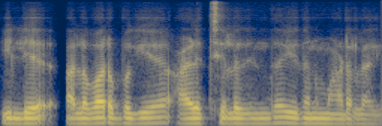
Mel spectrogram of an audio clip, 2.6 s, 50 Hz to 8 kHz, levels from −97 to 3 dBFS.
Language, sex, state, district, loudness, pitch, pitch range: Kannada, male, Karnataka, Koppal, -19 LUFS, 120 Hz, 115-125 Hz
